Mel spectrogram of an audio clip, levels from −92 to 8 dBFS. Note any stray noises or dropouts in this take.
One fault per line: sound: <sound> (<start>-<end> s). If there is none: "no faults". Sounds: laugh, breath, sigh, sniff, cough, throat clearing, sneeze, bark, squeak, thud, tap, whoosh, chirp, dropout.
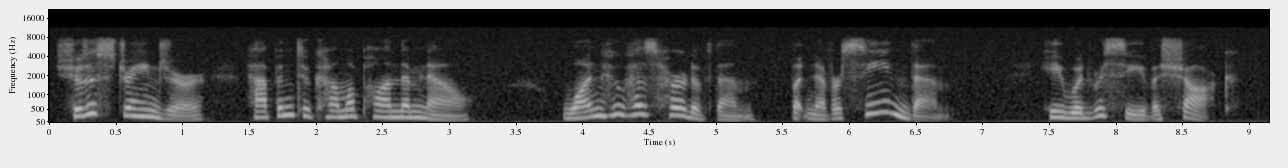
no faults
